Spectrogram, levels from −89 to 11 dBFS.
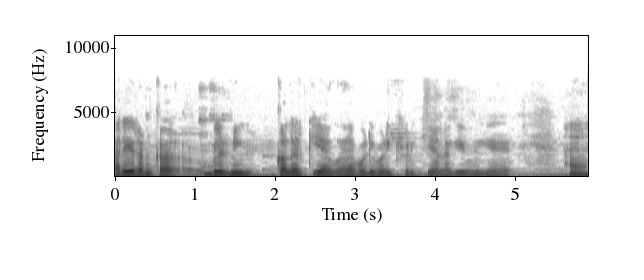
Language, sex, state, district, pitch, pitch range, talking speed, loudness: Hindi, female, Uttar Pradesh, Jyotiba Phule Nagar, 150 Hz, 145-155 Hz, 130 wpm, -20 LUFS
